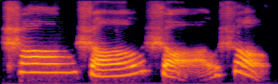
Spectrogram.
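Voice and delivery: shou through the four tones; four Mandarin tones. Shown as a demonstration. Teacher drilling tones on shou. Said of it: "Zui hou yi ge, terakhir".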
